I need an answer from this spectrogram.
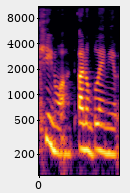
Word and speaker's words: quinoa: plant-based foods like beans, lentils, tofu, and I can't really pronounce that word. I'm so sorry. No, that's called quinoa.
